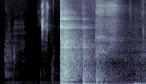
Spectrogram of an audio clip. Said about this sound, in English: Alright, so, moving on, let me take another sip right here.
